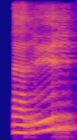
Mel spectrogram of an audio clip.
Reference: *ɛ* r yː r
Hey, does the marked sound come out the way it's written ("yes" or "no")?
yes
